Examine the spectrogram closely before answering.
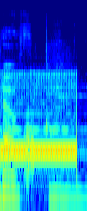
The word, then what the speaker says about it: Toth: She is pronounced Toth.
